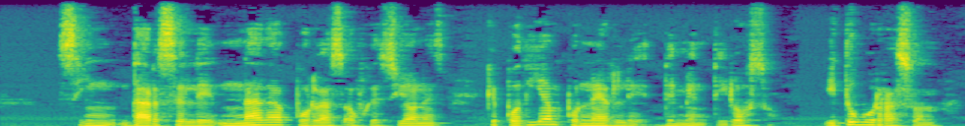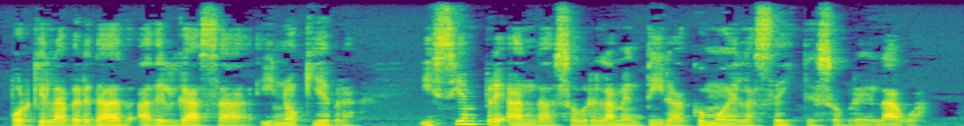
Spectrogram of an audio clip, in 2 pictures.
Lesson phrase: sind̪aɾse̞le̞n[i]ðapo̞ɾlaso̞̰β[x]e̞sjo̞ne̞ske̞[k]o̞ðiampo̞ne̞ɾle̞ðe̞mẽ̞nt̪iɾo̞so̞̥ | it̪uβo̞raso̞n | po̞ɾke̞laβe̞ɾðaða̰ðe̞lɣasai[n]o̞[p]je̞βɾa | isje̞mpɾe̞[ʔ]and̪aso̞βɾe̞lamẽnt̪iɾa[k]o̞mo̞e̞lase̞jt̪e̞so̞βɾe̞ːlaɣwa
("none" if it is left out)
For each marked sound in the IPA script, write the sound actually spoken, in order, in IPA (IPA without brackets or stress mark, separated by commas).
a, x, p, n, k, ʔ, k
